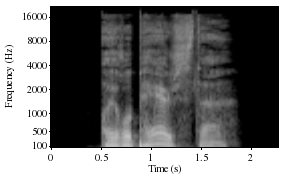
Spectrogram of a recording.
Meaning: inflection of europäisch: 1. strong/mixed nominative masculine singular superlative degree 2. strong genitive/dative feminine singular superlative degree 3. strong genitive plural superlative degree
- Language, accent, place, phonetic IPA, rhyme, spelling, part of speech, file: German, Germany, Berlin, [ˌɔɪ̯ʁoˈpɛːɪʃstɐ], -ɛːɪʃstɐ, europäischster, adjective, De-europäischster.ogg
